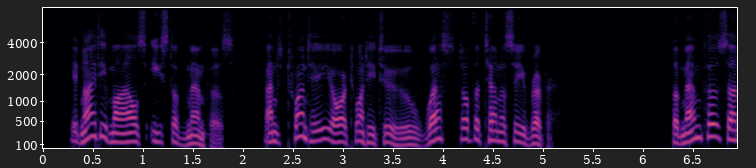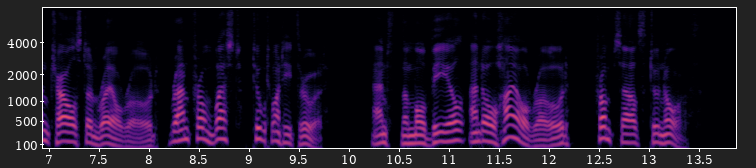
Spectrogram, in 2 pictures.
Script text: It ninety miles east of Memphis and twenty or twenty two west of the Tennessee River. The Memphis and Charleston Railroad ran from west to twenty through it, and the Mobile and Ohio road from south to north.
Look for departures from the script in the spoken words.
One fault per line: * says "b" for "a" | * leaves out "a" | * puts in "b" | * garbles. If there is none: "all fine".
all fine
